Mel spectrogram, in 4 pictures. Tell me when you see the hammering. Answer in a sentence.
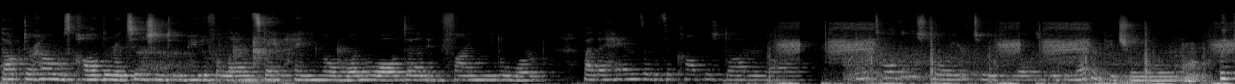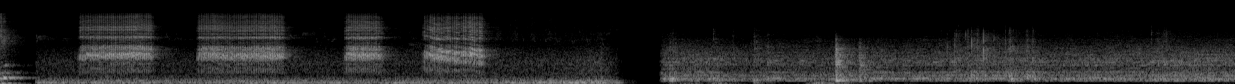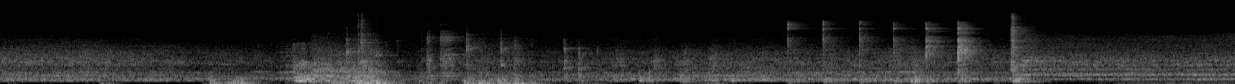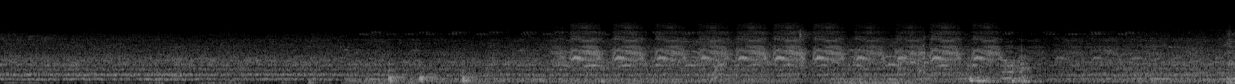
The hammering can be heard from 32.5 to 34.5 s.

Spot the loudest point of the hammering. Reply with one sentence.
The loudest moment of the hammering is at 34 seconds.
